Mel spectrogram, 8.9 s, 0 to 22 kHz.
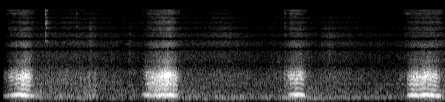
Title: baby snoring @ 13.7 months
